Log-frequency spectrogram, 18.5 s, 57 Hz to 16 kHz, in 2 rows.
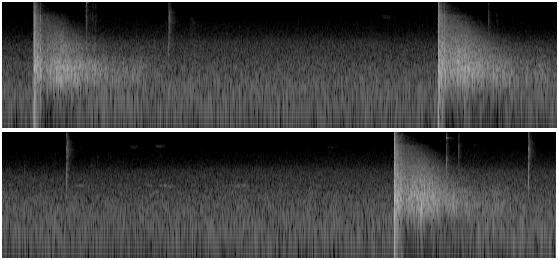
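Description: Three separate pistol shots fired slow-fire at a silhouette target at 25 yards on an outdoor range, each a sharp, loud crack followed by a decaying echo, spaced several seconds apart, with faint distant pops in between.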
